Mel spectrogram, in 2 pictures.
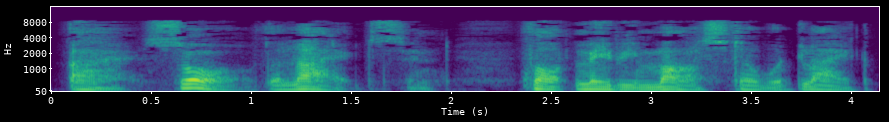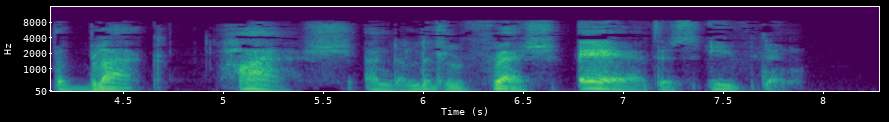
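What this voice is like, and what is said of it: Wavering posh British BBC accent. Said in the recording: “a vacillating BBC Masterpiece Theater accent”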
